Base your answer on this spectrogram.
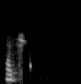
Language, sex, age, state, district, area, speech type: Sindhi, female, 30-45, Gujarat, Kutch, rural, conversation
